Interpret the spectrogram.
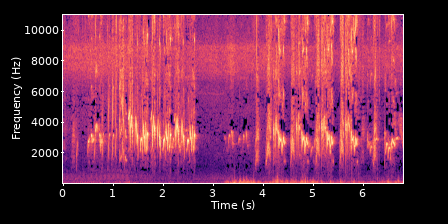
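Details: Rolling song of a lively sooty-headed bulbul, played to attract wild birds: a fast chattering run of warbled notes, a short break, then more bubbly phrases over low rumbling handling noise and a thin high whine.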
